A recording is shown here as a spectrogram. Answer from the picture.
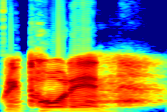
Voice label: request report, professional; vo; Counter Strike Model Pack; CS:GO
